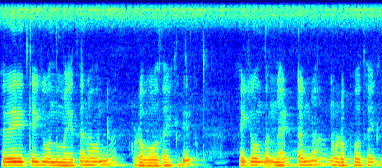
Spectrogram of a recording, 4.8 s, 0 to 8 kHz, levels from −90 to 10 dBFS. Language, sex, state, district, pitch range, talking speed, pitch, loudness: Kannada, male, Karnataka, Koppal, 150-165 Hz, 125 wpm, 160 Hz, -15 LUFS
